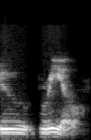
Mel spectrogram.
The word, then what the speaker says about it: Dubril: I wanted to so the pronunciation from our assistant town clerk is Louis and Dubril.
